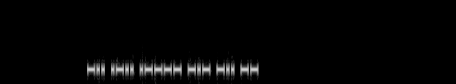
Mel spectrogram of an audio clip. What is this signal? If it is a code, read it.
Morse code, heard as a keyed tone, about 50 wpm, 700 Hz. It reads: DL1KDM
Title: DXCC-100 Call Signs - 6 Characters - 50wpm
